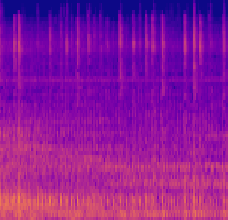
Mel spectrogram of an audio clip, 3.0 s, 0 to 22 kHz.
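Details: Used Kawasaki Ninja 150 two-stroke, previously serviced, with an aftermarket racing exhaust: crisp, rapid popping idle with sharp exhaust rasp, steady and even; loud pipe but engine sounds fine; normal two-stroke idle.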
